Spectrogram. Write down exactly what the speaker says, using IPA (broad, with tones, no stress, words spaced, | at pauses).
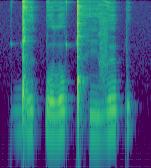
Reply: ɡ͡ǃø˦ k͡po˨lo˦ ǃʰi˨vø˦p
